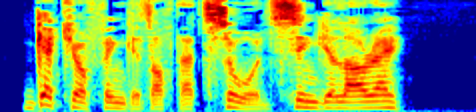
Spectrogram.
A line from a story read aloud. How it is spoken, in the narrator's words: Tavi said, his voice an abrupt whip-crack of authority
